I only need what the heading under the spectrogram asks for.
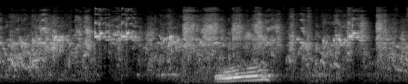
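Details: On 13 December 2019 a playing budgerigar chatters in high, scratchy squeaks and warbles, while a person's voice speaks briefly in German near the middle.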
